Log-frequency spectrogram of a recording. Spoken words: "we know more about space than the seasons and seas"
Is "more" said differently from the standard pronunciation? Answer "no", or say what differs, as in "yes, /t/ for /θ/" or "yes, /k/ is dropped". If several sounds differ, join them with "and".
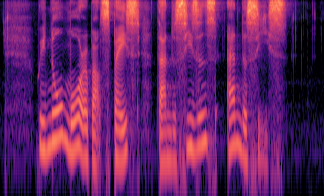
no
